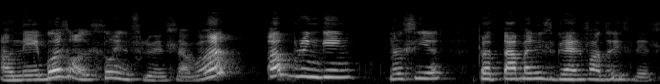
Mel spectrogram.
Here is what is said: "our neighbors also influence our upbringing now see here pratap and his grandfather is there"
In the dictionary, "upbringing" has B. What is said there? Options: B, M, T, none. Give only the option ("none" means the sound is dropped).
none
